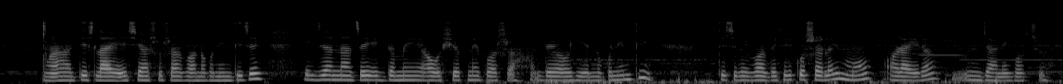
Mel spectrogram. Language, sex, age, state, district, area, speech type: Nepali, female, 30-45, West Bengal, Kalimpong, rural, spontaneous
